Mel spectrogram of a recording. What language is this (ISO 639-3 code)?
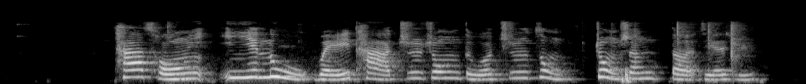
zho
